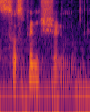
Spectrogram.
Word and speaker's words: suspension: We can feel the syllable of the word suspension. Suspension. The accent falls on the second syllable. Suspension. There are three syllables.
